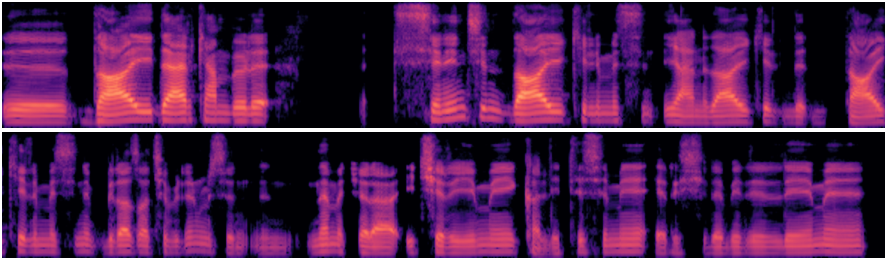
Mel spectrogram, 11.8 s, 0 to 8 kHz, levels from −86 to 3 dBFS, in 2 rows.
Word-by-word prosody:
Eee, 105 -1 -1 0.2
daha 120 +3 +10
iyi 140 0 +1
derken, 130 0 +5
böyle, 125 0 +1
e - - 0 0.8
senin 150 +5 -1
için 165 -6 -5
daha 125 +2 +9
iyi 140 0 +1
kelimesin 125 0 -9
yani, 100 -3 -2
daha 100 +1 +3
iyi 105 - -3
keli 100 -2 -11
de - - -7 0.3
daha 95 +1 +3
iyi 105 - -3
kelimesini 110 -2 -9
biraz 110 0 -2
açabilir 105 +2 -8
misin? 115 -8 -11
Ne 85 - -18 0.3
ne 115 +3 -4
mesela? 95 -5 -2
İçeriği 95 0 -2
mi, 110 0 -4
kalitesi 100 +7 -9
mi, 115 0 -5
erişilebilirliği 95 +2 -7
mi? 105 -1 -5
110 Hz, 160 wpm, -26 LUFS, 100-125 Hz, 0.8 s, daha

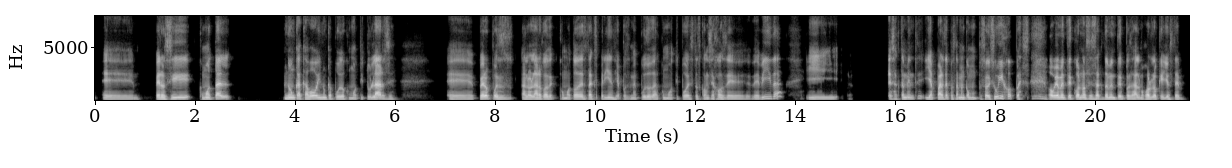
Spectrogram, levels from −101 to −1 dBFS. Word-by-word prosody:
em, 110 -1 -5 0.3
pero 125 0 +6
sí, 140 +3 +2
como 135 -1 0
tal 155 +1 +5 1.1
nunca 145 0 +4
acabó 145 +2 +4
y 140 - +2
nunca 135 0 -1
pudo 130 0 0
como 110 -4 -6
titularse, 135 +2 +2 1.1
eh, 110 -2 -4
pero, 145 +1 +6
pues 120 - -2
a 125 - -1
lo 120 0 +3
largo 130 +1 +3
de 110 -2 -6
como 110 -1 -4
toda 130 +2 +2
esta 125 +2 -2
experiencia, 130 +3 -4
pues 115 -2 -13
me 110 0 -7
pudo 125 +1 -3
dar 115 -2 -3
como 110 -3 -6
tipo 120 -1 -4
estos 120 +2 -9
consejos 115 +3 -4
de 105 -1 -3
de 110 0 -4
vida 190 - -2 0.4
y 110 -2 -5 1.0
exactamente, 140 +9 -3
y 130 - 0
aparte, 135 +5 +3
pues 125 - -10
también 125 +2 0
como 130 -4 -3
pues 140 - -15
soy 145 -1 +3
su 170 +7 +1
hijo, 190 -3 -1
pues - - -6 0.4
obviamente 145 -1 +5
conoce 145 +2 +2
exactamente, 130 -1 +1
pues 110 -1 -2
a 115 - +3
lo 110 - 0
mejor 125 +2 +2
lo 120 - +3
que 115 - -2
yo 125 - +2
esté 125 -2 -3
130 Hz, 155 wpm, -23 LUFS, 115-140 Hz, 1.1 s, pero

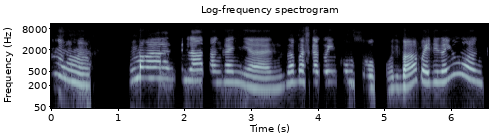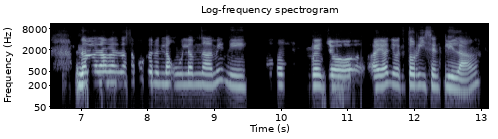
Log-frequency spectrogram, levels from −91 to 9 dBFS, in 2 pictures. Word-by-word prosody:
Hmm, 270 - 0 0.6
yung 295 +3 -3
mga 330 -1 +5 0.4
de-latang 275 -3 0
ganiyan, 195 -10 -1 0.2
tapos 245 +1 +1
gagawin 250 +1 -2
kong 250 -1 -9
soup, 185 -2 -5
oh, 155 - -13
'di 180 - -12
ba 190 +6 +6
puwede 245 -3 +2
na 250 - +3
yun, 340 - -1 0.5
nararanasan 240 +1 +4
ko 300 - -16
ganun 230 -1 -2
lang 225 0 +2
ulam 215 0 -2
namin, 215 +6 -1
eh, 190 -2 -2 0.5
kung 205 -1 -2 0.4
medyo 185 -2 +3 0.3
ayan 190 +4 +4
yun, 205 -2 -2
'to 205 +2 +2
recently 195 -2 -1
lang. 160 +8 -1
230 Hz, 135 wpm, -23 LUFS, 195-250 Hz, 0.6 s, ba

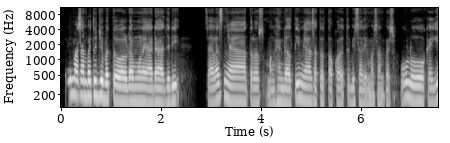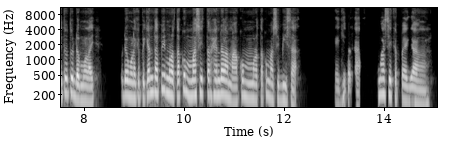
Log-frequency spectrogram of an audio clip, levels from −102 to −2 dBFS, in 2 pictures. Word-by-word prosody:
5-7, 195 -1 +5
betul. 155 -4 +5
Udah 150 0 +5
mulai 145 -1 +1
ada 135 0 +2
jadi, 150 +3 +1 0.6
sales-nya, 150 -1 -1
terus 140 0 -5
meng-handle 135 0 -2
timnya, 165 -3 0
1 135 - -5
toko 70 - -6
itu 70 - -10
bisa 135 0 -7
5-10, 150 - -2
kayak 135 -1 -6
gitu - - +1
tuh 220 - +5
udah 165 -3 +5
mulai 150 -2 0 0.6
udah 195 0 +2
mulai 175 -1 +1
kepikiran, 190 +5 0
tapi 220 +4 +2
menurut 195 -4 +4
aku 185 +7 0
masih 200 +1 +1
ter-handle 200 0 +2
ama 145 -4 -1
aku, 195 - -7
menurut 170 -3 -3
aku 200 - -7
masih 160 -2 -4
bisa, 155 -1 -4 0.8
kayak 130 -1 -13
gitu - - -6
Kak. - - -8 0.4
Masih 205 -1 +1
kepegang. 140 -7 -3
155 Hz, 155 wpm, -23 LUFS, 140-190 Hz, 0.8 s, 5-7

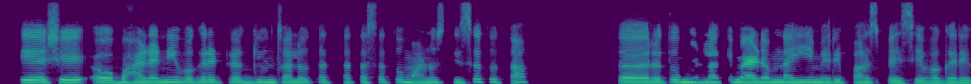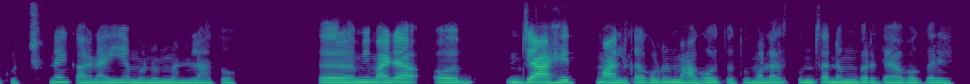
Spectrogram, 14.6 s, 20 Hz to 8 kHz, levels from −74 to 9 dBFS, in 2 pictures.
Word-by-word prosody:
ते 225 0 +4
असे 225 +2 +3 0.3
भाड्याने 215 0 +2
वगैरे 220 0 0
ट्रक 220 -1 -1
घेऊन 220 0 +1
चालवतात 215 +1 -3
ना, 225 - -5
तसा 220 +3 -5
तो 235 - -4
माणूस 210 -1 0
दिसत 245 +4 -4
होता. 215 +1 -4 0.7
तर 215 -1 +3
तो 230 - 0
म्हणला 215 -1 +1
की 230 - -3
"मॅडम 215 0 +5
नही 215 0 +2
है - - +2
मेरे 210 0 0
पास 205 -1 -2
पैसे 205 0 -2
वगैरे 200 0 -1
कुछ." 200 -3 -11
नाही 230 +1 -1
का, 205 -1 -2
"नाही 205 +1 0
आहे" 215 - 0
म्हणून 200 0 +1
म्हणला 195 -1 -1
तो. 195 -1 -5 0.6
तर 215 -1 +3
"मी 225 - +2
माझ्या 220 0 +4
अ, 210 -1 +1 0.5
जे 235 - +5
आहेत 210 +1 +6 0.2
मालकाकडून 210 +1 +1
मागवतो, 205 +1 -1
तुम्हाला, 205 +1 -1
तुमचा 220 0 0
नंबर 210 0 +1
द्या" 200 0 -2
वगैरे. 195 0 -3
215 Hz, 185 wpm, -24 LUFS, 205-220 Hz, 0.7 s, आहेत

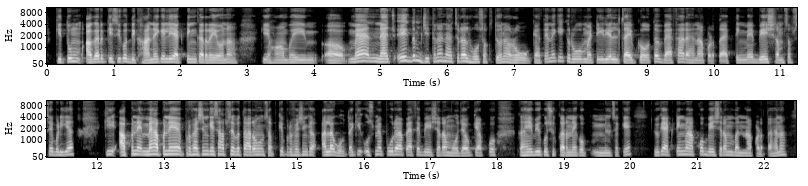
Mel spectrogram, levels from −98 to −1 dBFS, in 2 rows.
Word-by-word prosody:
कि 155 - 0
तुम 180 +4 0
अगर 165 +4 +7
किसी 170 0 -1
को 185 +1 +1
दिखाने 145 -2 +2
के 165 - +2
लिए 165 0 +5
एक्टिंग 155 -2 0
कर 145 -2 +4
रहे 135 0 +3
हो 130 0 +1
ना, 140 -2 -3 0.4
कि 145 - -2
हाँ, 130 0 -5
भई 135 0 -1 0.3
अ, 125 -1 +3
मैं 195 +5 +6
नेचु 165 -3 +3
एकदम 225 +2 +4
जितना 190 +4 -3
नेचुरल 185 -1 +2
हो 155 0 -2
सकते 160 -3 -7
हो 140 - -1
ना 155 -1 -1
रहो। 130 -3 -2
कहते 135 +5 -4
हैं - - -5
ना, 195 - -4
कि 210 - -8
एक 200 -2 -7
रॉ 155 0 -2
मटेरियल 145 +1 0
टाइप 135 0 +5
का - - +1
होता 135 +6 -2
है - - -6
वैसा 140 +6 0
रहना 125 -2 -3
पड़ता - - -6
है - - +1
एक्टिंग 135 0 -7
में 145 0 -3
बेशर्म। 145 -2 +1
सबसे 155 +4 -6
बढ़िया 165 +3 0 0.5
कि 185 +1 -3 0.2
अपने 195 +1 +2
मैं 180 +2 +6
अपने 195 0 +6
प्रोफ़ेशन 185 0 +1
के 195 - +3
हिसाब 190 0 +1
से 190 - +3
बता 180 -1 0
रहा 170 +1 +1
हूँ। 175 - -5
सबके 180 - -5
प्रोफ़ेशन 165 +1 -6
का 175 -1 -1 0.2
अलग 170 -1 +3
होता 130 +2 -6
है - - -5
कि 185 - -8 0.2
उसमें 190 +3 -4
पूरा 180 -1 +2
आप 170 - -2
ऐसे 160 +2 -1
बेशर्म 150 0 -2
हो - - -4
जाओ 135 0 +1
कि - - -2
आपको 165 - -5 0.4
कहीं 160 +2 0
भी 175 +1 0
कुछ 160 - -6
करने 150 0 +1
को 155 -1 -5
मिल 135 -1 -6
सके 160 +7 -5
क्योंकि 175 -2 -6
एक्टिंग 185 +2 -2
में 185 - +2
आपको 180 +2 -1
बेशर्म 165 +1 -4
बनना 135 -2 -3
पड़ता - - -6
है - - -5
ना? 170 0 -5
165 Hz, 240 wpm, -22 LUFS, 145-180 Hz, 0.5 s, अगर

